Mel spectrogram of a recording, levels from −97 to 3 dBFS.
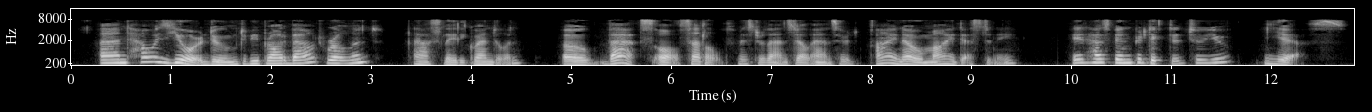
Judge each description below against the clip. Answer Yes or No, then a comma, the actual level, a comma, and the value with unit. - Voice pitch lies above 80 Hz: Yes, medium, 185 Hz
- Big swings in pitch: Yes, wide, 8.6 semitones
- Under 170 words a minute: Yes, average, 145 wpm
